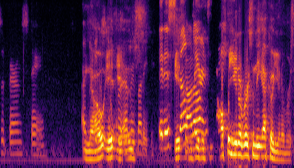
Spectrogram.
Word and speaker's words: Berenstain: haven't I know it's spelled Berenstein but you pronounce it Berenstain I know also universe in the echo universe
